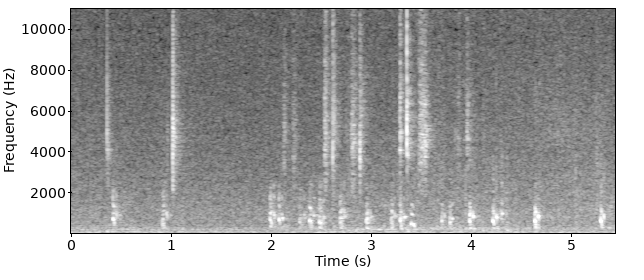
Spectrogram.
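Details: Pet guinea pig crying while trailing after its owner: short chirping squeaks repeated irregularly, roughly one or two a second, some with sharp clicky onsets, against faint indoor hum.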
